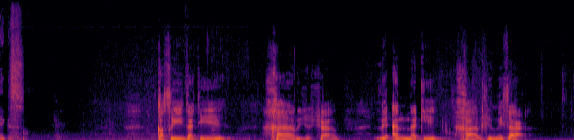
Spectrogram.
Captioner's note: video, reads in Arabic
